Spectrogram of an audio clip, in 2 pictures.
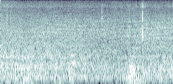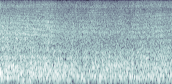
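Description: Wind buffeting the microphone in a steady low rumble, with a short thump about two seconds in.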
